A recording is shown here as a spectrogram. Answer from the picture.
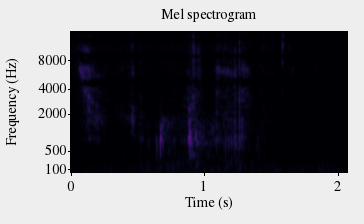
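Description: Faint rustle and soft flips of a picture book's paper page being turned by hand.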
